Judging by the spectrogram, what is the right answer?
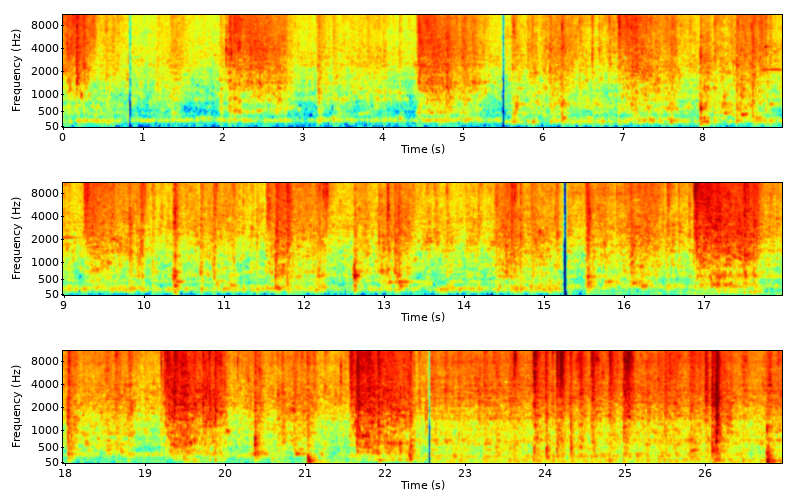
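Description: Water pouring and splashing in short spells of a second or two, more often in the second half, with scattered knocks and clinks of pots and utensils.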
